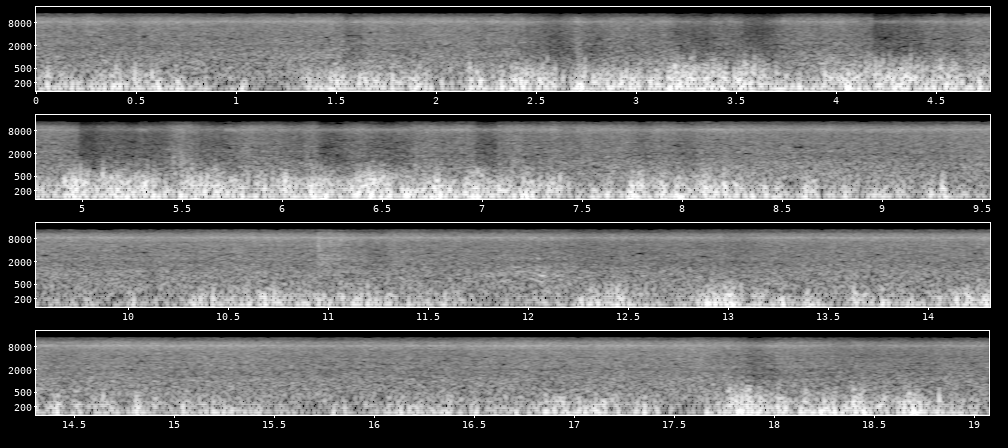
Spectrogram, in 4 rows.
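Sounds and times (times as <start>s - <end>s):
waterfall rushing: 0.0s - 19.0s
wind buffeting microphone: 0.0s - 19.0s.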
